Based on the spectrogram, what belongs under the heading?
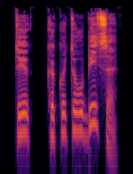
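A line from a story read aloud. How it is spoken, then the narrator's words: Uncertain mumble. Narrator (Russian): неуверенно пробормотала Алиса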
